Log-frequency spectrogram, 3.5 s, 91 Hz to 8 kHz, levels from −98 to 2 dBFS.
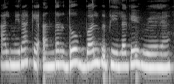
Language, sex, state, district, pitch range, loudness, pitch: Hindi, female, Jharkhand, Garhwa, 240-265 Hz, -13 LUFS, 255 Hz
